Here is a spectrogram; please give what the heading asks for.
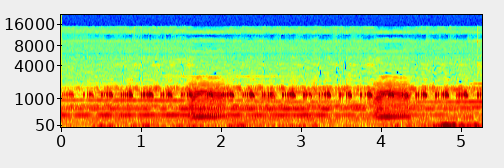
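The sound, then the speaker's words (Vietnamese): Frogs croak at night in a soft, steady chorus of rapid, evenly repeated pulses. Two louder, rising calls stand out against the chorus. “nghe thấy đâu đây có tiếng ếch nhái kêu ỉ oạc.”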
